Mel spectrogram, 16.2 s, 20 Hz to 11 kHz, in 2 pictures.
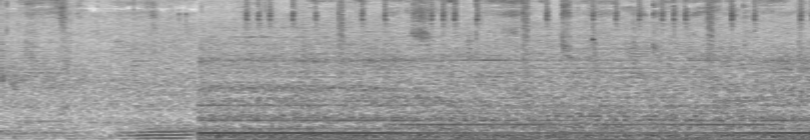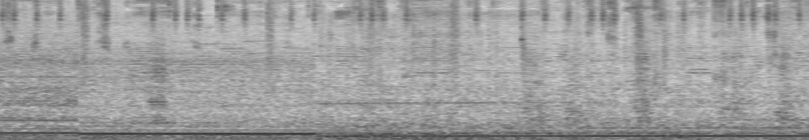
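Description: Idling engine of a Lexus IS300 warming up, a steady low rumble that jumps louder after a quiet start and then holds a constant hum, stepping down slightly in pitch twice as the idle settles, with no talking.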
